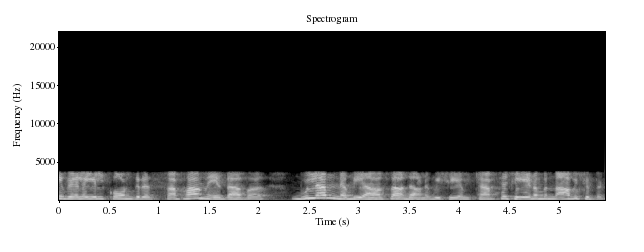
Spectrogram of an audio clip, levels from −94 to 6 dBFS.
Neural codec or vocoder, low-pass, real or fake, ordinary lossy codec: codec, 24 kHz, 6 kbps, HILCodec; 3.6 kHz; fake; none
